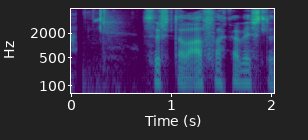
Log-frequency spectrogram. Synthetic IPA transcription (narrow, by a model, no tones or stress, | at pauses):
θʏr̥t̪a̰va̰ð̥fahkavest̪lʏ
